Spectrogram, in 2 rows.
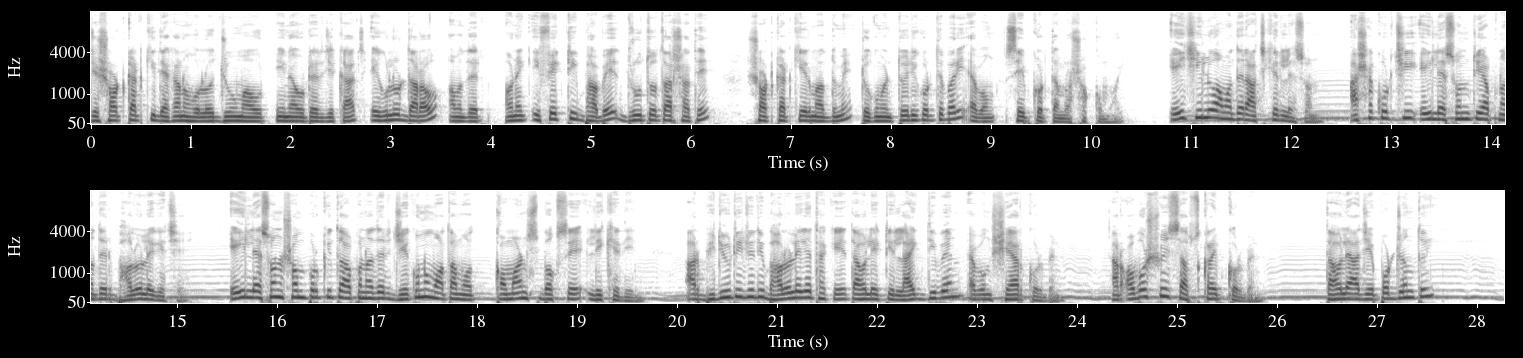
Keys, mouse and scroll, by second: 3.6 space, 3.8 click, 4.1 space.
